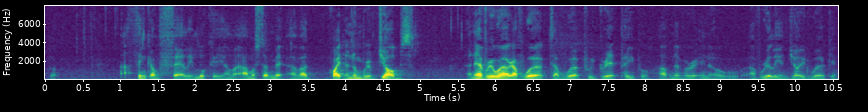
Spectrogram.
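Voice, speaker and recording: A man talks at a fairly quick pace with a Yorkshire accent. His pitch is fairly low and his intonation fairly even. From northern England, Whitby, North Yorkshire. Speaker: game show contestant. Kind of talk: casual chat.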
